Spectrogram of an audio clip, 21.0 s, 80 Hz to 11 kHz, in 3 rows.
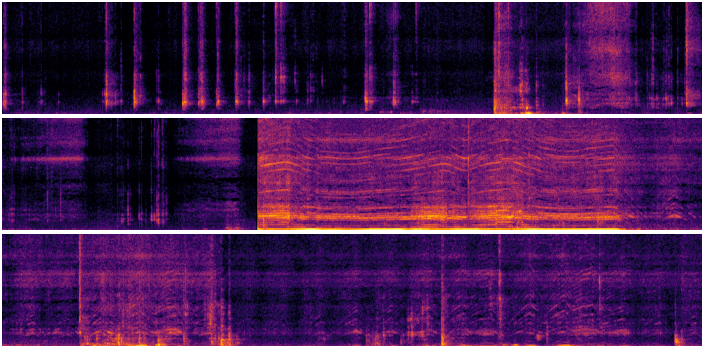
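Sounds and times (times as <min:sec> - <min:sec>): loud wavering electronic buzz: 0:09.0 - 0:21.0.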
